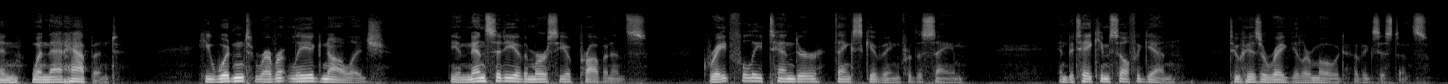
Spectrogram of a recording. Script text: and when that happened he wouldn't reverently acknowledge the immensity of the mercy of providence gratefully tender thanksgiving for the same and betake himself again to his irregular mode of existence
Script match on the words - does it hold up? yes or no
yes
